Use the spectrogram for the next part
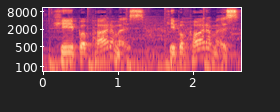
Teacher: Using American English pronunciation, we're putting the stresses on the first and third syllables.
